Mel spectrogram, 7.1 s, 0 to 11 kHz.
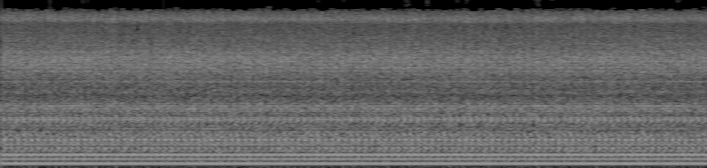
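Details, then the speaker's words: RigMaster APU diesel generator after fixing an open circuit at the fuel solenoid connection that caused failed-to-start; idles with a steady, even chug at unchanging speed, no misses, knocks or hunting. Normal idle. "Always check the connections. I've been fiddling around with this for 2 days, and finally stumbled upon the problem."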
